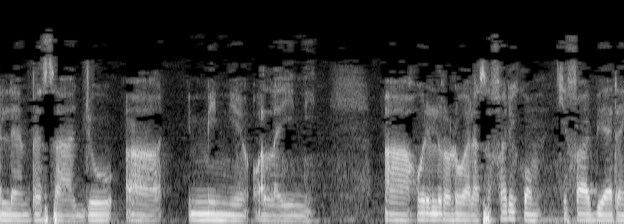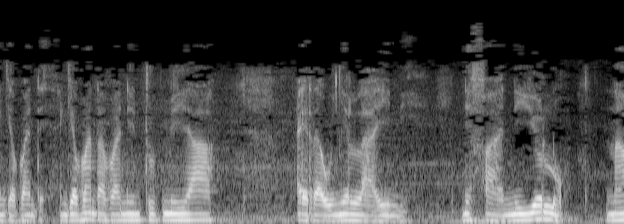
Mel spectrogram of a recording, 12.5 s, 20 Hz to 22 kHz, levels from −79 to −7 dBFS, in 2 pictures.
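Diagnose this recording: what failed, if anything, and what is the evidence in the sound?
WMA compression throughout, at the codec stage: heavily washy, ringing speech with breathing hiss and nothing above 18.3 kHz, likely long-block quantisation noise from a roughly 32 kbps encode.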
